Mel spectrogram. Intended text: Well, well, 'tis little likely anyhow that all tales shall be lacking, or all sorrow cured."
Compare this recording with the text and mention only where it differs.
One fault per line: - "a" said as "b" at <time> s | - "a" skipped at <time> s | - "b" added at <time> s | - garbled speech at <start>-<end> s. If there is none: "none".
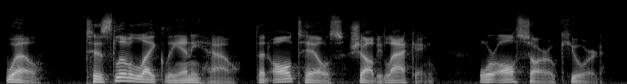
- "well" skipped at 0.5 s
